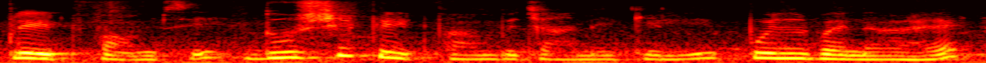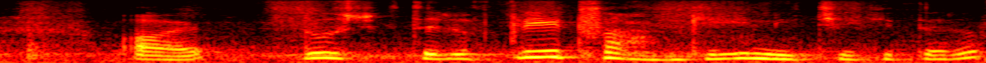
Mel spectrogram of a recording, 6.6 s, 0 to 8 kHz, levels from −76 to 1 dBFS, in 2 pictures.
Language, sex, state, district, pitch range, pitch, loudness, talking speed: Hindi, female, Punjab, Pathankot, 195-245 Hz, 210 Hz, -20 LUFS, 180 wpm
